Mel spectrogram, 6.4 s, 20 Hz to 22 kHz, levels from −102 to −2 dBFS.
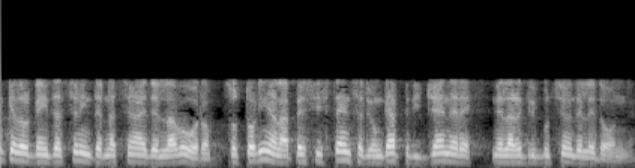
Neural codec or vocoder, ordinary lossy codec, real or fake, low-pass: none; none; real; 3.6 kHz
